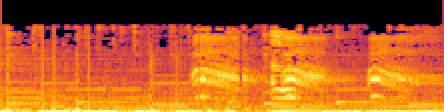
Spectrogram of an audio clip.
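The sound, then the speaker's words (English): A crow sound effect: a crow caws loudly several times in a row, harsh rasping calls over a steady low background hum. “This was a crow.”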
